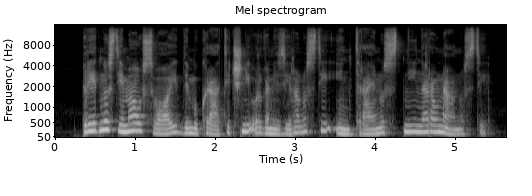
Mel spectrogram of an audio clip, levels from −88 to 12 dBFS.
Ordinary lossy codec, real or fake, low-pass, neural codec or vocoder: none; real; 14.4 kHz; none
